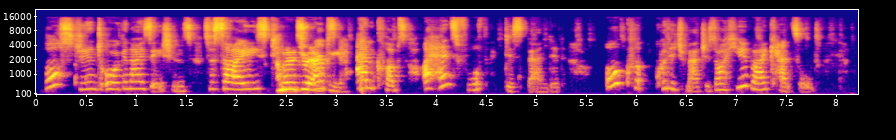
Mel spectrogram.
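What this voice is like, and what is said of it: Fancy put-on British accent. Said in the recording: “Like an extra fancy version of your voice ... the British accent”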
